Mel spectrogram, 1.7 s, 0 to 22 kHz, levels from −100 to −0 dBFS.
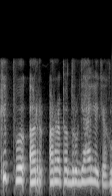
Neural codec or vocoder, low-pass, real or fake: none; 7.2 kHz; real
